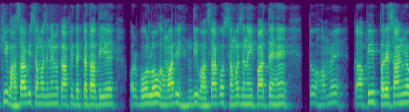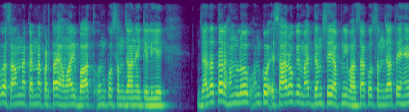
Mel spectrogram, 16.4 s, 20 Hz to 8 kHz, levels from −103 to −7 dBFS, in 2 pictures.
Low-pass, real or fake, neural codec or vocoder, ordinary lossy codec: 7.2 kHz; real; none; none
